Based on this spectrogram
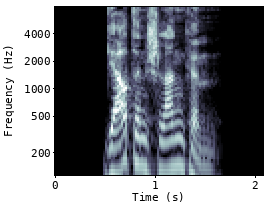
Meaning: strong dative masculine/neuter singular of gertenschlank
- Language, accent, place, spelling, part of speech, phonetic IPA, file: German, Germany, Berlin, gertenschlankem, adjective, [ˈɡɛʁtn̩ˌʃlaŋkəm], De-gertenschlankem.ogg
